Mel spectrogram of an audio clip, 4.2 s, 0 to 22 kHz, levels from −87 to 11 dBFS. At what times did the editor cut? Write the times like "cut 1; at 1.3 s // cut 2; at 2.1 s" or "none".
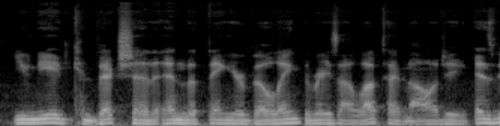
cut 1; at 2.5 s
